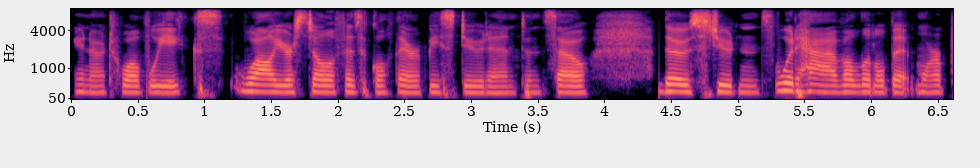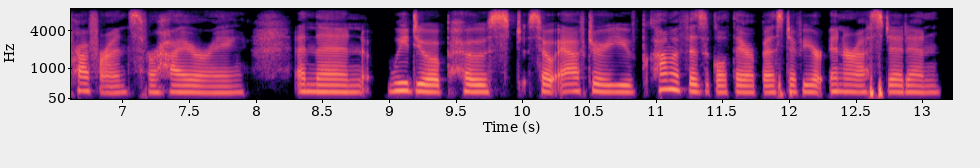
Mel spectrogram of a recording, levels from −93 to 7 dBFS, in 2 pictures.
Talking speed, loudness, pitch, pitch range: 185 wpm, -20 LUFS, 180 Hz, 175-190 Hz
